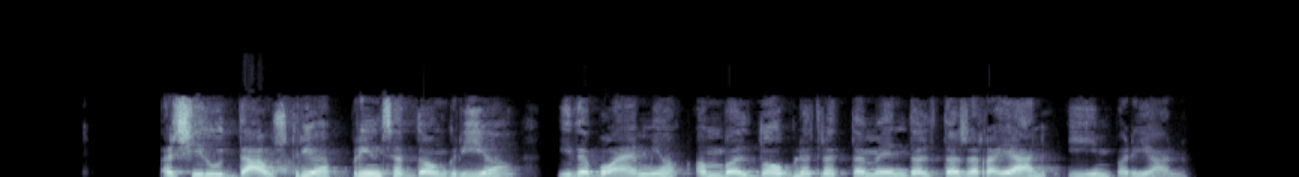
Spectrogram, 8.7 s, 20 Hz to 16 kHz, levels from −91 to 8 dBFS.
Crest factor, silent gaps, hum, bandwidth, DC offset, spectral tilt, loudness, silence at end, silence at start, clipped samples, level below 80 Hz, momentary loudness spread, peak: 14 dB; 3.63-3.72 s; none; 7.6 kHz; under 0.1%; -5 dB/octave; -14 LUFS; 0.75 s; 1.05 s; under 0.1%; -60 dBFS; 9 LU; 0 dBFS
